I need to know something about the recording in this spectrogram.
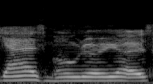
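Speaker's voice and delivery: slow, drawn-out imitation of put-upon patience; mock weary patience. Older date answers her teasing, mock weary patience. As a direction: draw out each yes, humoring a troll.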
